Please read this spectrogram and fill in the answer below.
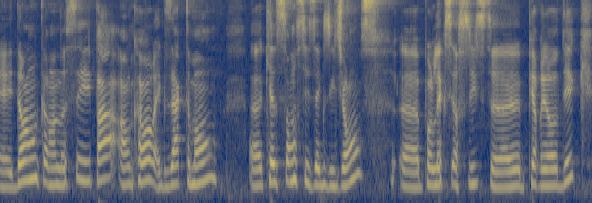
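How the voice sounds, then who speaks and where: Speaking very slowly, a woman with a non-native accent has a fairly high voice. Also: ordinary pitch variation. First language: English (speaking French). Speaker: animal welfare researcher. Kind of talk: conference presentation. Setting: workshop with audience. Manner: halting, many hesitations and restarts.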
